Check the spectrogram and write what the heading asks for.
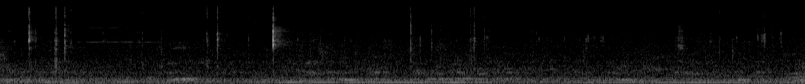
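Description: Small knife cutting into the base of a grafted cactus to separate it from its rootstock: a few sharp, crisp clicks as the blade bites into the tissue, the loudest a little under three seconds in, over a faint low hum.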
